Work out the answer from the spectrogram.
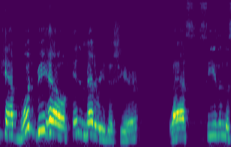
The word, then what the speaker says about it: Metairie: But now it'll be back in Metairie, as the unwashed, uncleaned out-of-towners like to call it, Metairie, because they can't pronounce it right.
